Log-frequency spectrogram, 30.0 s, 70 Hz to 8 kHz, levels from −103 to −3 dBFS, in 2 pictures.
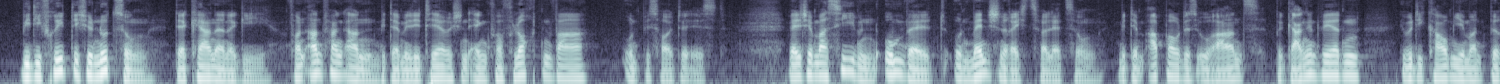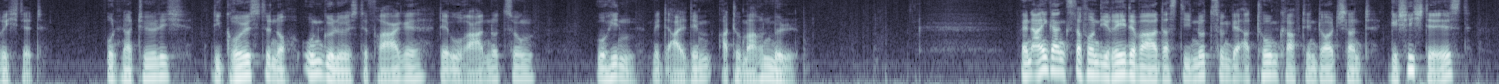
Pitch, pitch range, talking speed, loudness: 90 Hz, 80-110 Hz, 130 wpm, -20 LUFS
